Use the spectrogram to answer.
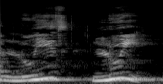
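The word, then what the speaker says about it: Louis: तो फ्रांस का king French revolution के समय था लुई. देखो एस लगा है लेकिन हम इसको लुईस नहीं बोलते हैं, लुई पढ़ा जाता है, साइलेंट है.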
